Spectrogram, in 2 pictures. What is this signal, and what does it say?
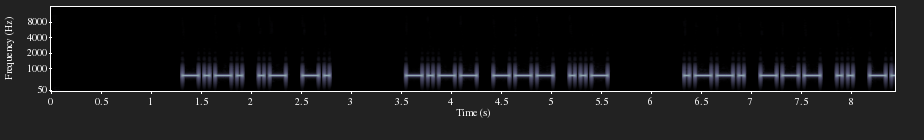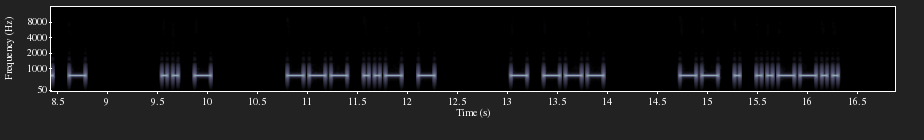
Morse code, heard as a keyed tone, about 22 wpm, 700 Hz. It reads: CAN YOU POINT IT OUT TO ME?
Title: Sentences Top 200 Words - 22wpm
